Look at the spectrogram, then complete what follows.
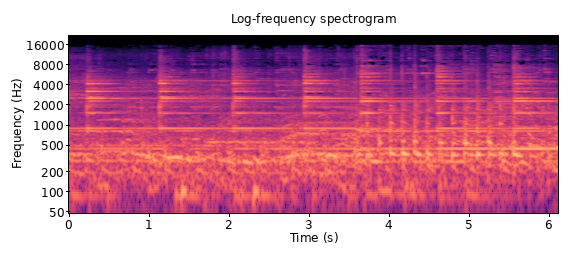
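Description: Bells struck about once a second, each stroke ringing on. The set of pitches shifts a little over halfway through.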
